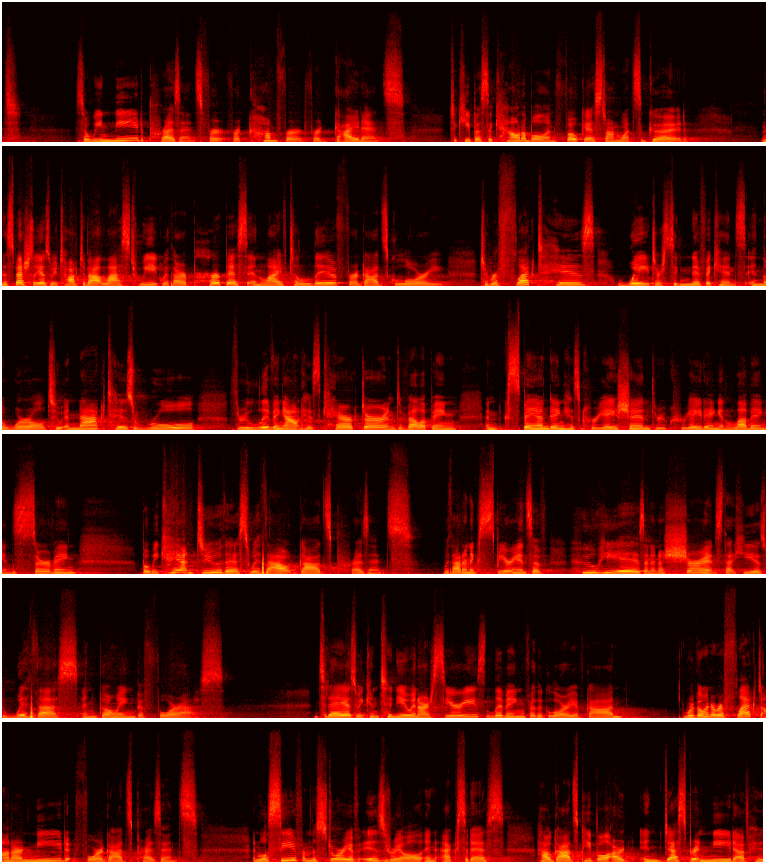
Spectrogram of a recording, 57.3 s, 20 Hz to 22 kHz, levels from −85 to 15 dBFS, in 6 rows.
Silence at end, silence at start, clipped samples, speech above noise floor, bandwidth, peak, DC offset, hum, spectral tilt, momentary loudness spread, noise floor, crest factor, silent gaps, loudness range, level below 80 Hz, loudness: 0 s; 0.05 s; under 0.1%; 35 dB; 19.5 kHz; -6 dBFS; under 0.1%; none; -3.5 dB/octave; 12 LU; -64 dBFS; 22 dB; none; 4 LU; -64 dBFS; -29 LUFS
